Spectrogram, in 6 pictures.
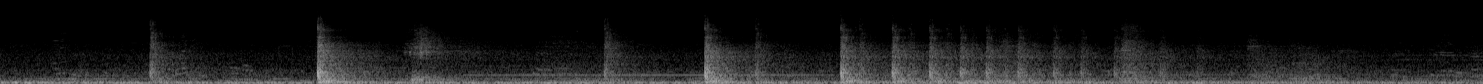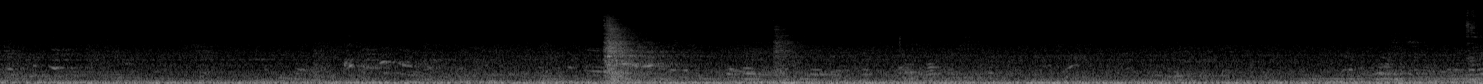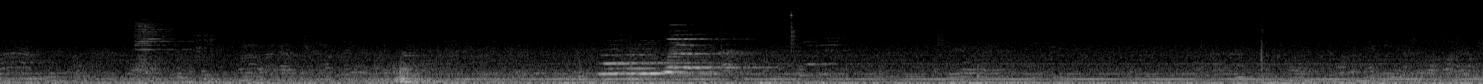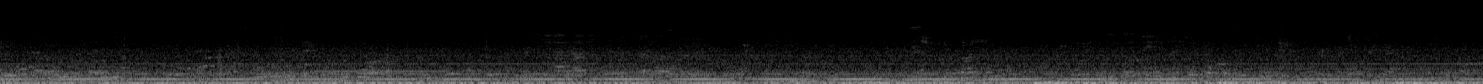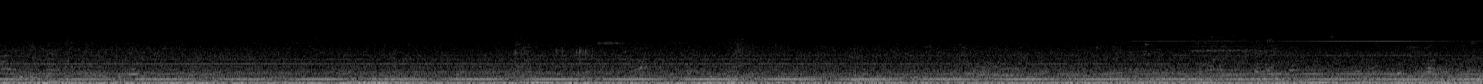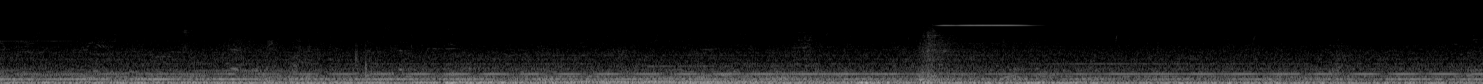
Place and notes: Quai du Platier, Paimpol, France - Passage écluse de Paimpol
Passage de l'écluse de Paimpol à bord d'un voilier, entrée au port. Enregistré avec un couple ORTF de Sennehiser MKH40 et une Sound Devices Mixpre3.
24 April 2022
